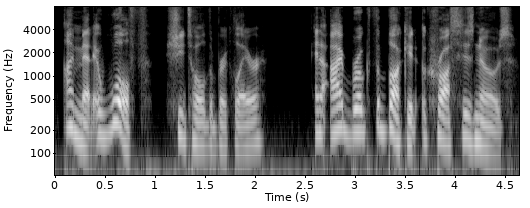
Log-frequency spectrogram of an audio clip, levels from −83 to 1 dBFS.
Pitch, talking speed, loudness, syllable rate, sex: 150 Hz, 205 wpm, -20 LUFS, 5.3 syllables/s, male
